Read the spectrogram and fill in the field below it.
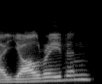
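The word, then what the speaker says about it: Fjällräven: Paragon, and also Y'all Raven, which is they make the bags. They're a Swedish company. They make the bags that say it's like FJAL Raven.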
